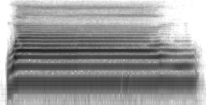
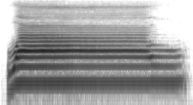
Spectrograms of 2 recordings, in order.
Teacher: দুই ঠোঁট শুরুতে গোল এবং মাঝখানে দুই দিকে প্রসারিত হবে, আবার শেষে এসে গোল হবে।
